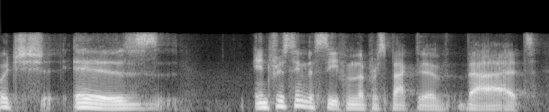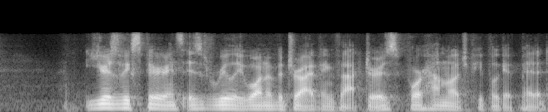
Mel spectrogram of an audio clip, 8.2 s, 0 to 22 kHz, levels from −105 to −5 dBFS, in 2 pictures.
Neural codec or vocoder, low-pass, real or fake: codec, 16 kHz in and 24 kHz out, 0.8 kbps, FocalCodec, streaming, 65536 codes; 7.2 kHz; fake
